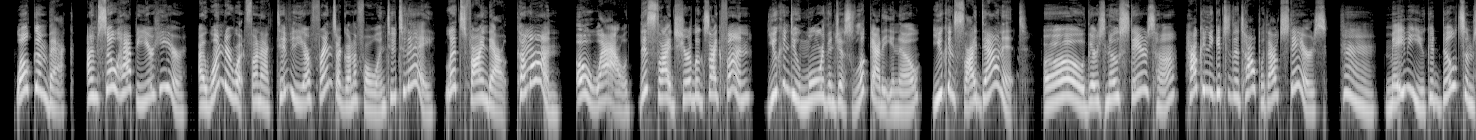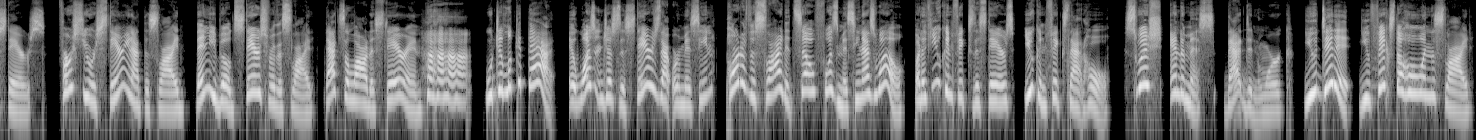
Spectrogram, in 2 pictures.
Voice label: narration

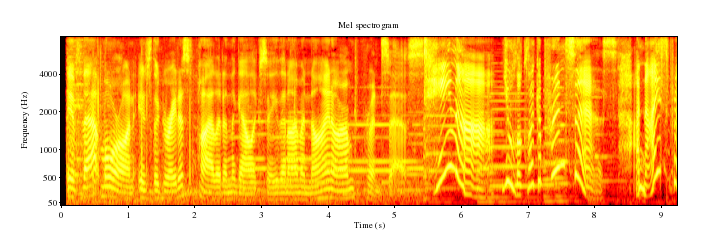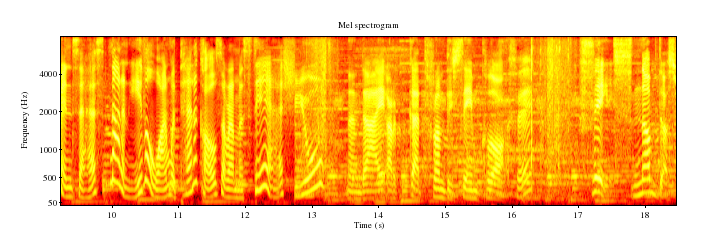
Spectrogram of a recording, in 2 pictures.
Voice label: Animation

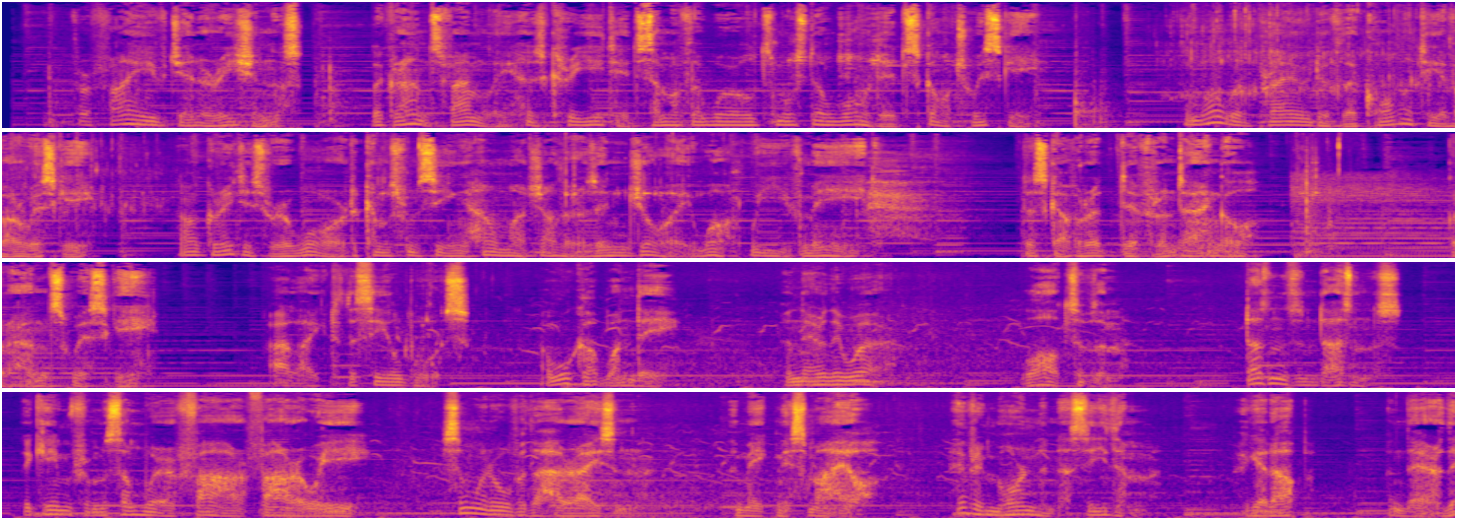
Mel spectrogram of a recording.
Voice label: Narration Scottish

